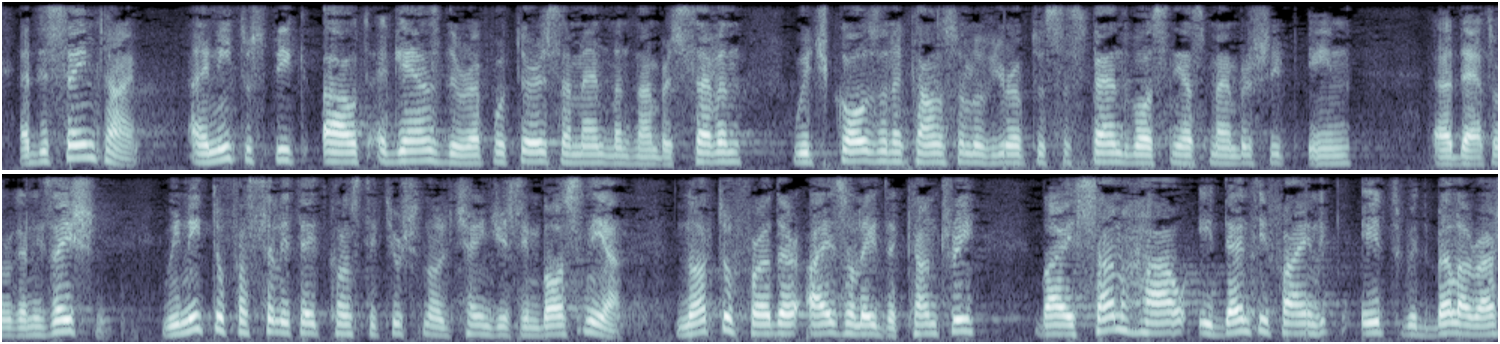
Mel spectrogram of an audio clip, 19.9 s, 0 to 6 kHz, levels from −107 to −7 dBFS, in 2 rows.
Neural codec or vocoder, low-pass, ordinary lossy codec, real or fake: vocoder, 44.1 kHz, 128 mel bands every 256 samples, BigVGAN v2; 5.4 kHz; none; fake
